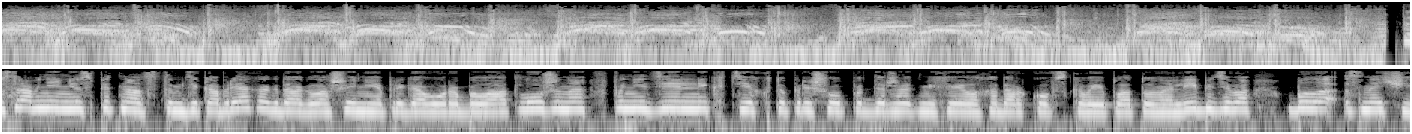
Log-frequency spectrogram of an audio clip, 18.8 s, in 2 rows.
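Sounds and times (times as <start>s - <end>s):
crowd applauding: 0.0s - 9.2s
speech: 0.3s - 1.2s, 9.4s - 18.7s.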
